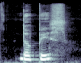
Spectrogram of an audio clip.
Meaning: letter (written message)
- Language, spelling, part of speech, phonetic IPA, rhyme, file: Czech, dopis, noun, [ˈdopɪs], -opɪs, Cs-dopis.ogg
